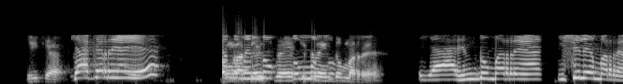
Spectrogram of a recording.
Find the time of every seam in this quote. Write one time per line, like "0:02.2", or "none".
0:02.2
